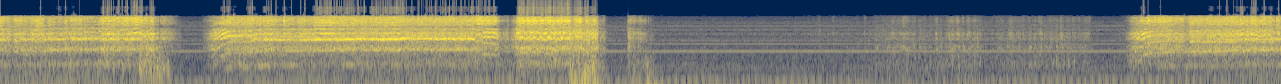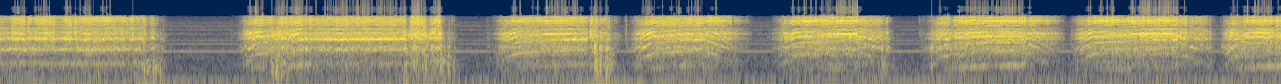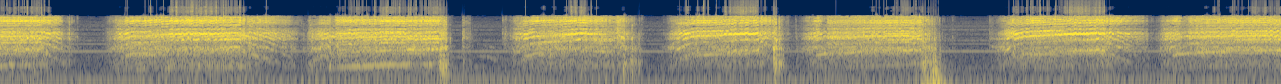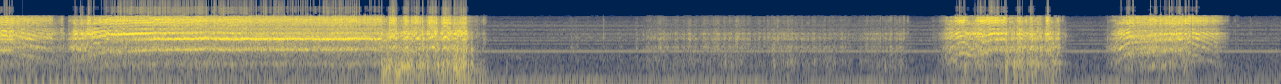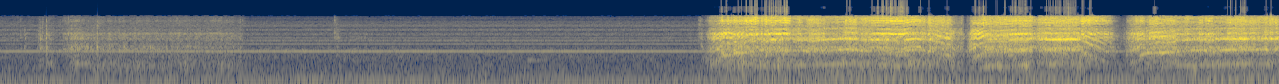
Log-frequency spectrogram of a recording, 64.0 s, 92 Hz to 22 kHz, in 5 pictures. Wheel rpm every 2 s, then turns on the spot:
190, 170, 190, 30, 10, 60, 210, 110, 170, 130, 90, 100, 130, 130, 130, 110, 110, 130, 120, 140, 230, 140, 10, 20, 110, 50, 20, 0, 0, 140, 180, 150.
8-10 14-16 18-20 22-24 44-46 52-54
